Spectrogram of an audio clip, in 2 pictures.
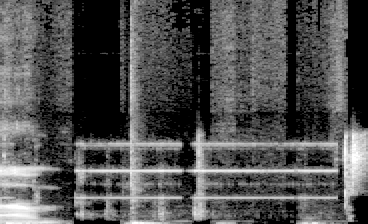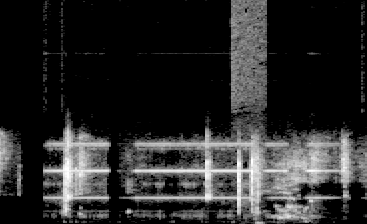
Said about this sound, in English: I mean, you hear all that beeping on him.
